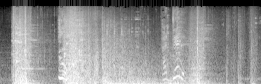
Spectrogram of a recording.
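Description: A heavy wooden walkway crashes down with a loud clatter.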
